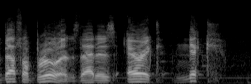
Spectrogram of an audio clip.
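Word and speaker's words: Knick: bruins that is Eric Nick I assume that the K is silent yeah I would assume so pronounced KN I see our spell rather KN IC K and for those of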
